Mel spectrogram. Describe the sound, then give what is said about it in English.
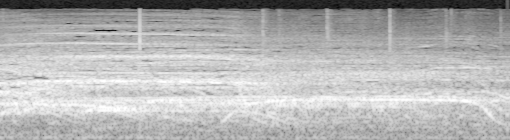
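Girls in a crowd at a live show scream together in a sustained, high-pitched, overlapping wash with a few sliding pitches, fairly faint and steady throughout. “some girls screaming.”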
